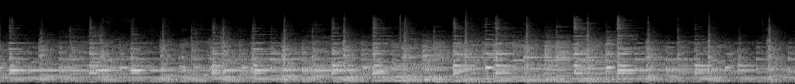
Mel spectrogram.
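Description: Upright piano played solo, its front panel off and the hammers exposed: a quick, rhythmic piece of closely spaced notes and chords over a moving bass line.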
